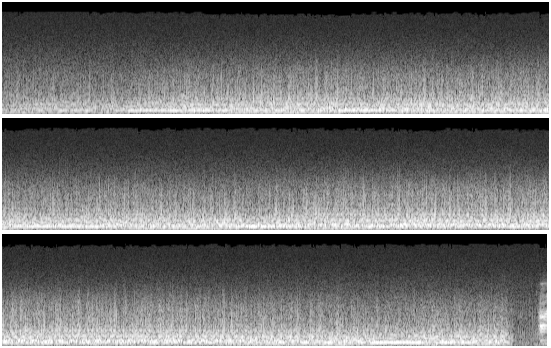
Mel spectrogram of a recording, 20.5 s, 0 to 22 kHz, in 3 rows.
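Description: A propeller aircraft drones along in 1946 atomic test footage, a steady loud engine roar with a low pulsing hum that holds almost unbroken for about twenty seconds, then drops briefly at the very end.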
